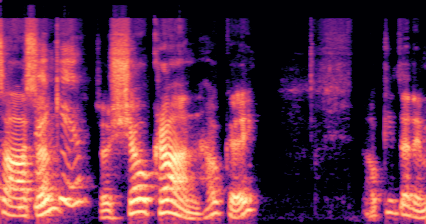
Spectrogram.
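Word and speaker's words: شكرًا: Then Troy says, spelled phonetically, shukran, thank you, in Arabic. Okay. Well, we're learning something already tonight. That's awesome. Well, thank you. So shukran.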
